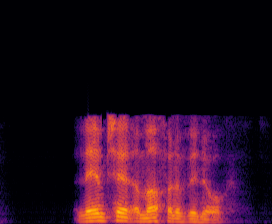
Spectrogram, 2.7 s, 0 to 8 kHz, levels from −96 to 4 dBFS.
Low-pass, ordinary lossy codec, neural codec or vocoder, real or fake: 7.2 kHz; AAC, 16 kbps; codec, 16 kHz, 0.2 kbps, FocalCodec; fake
